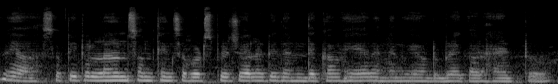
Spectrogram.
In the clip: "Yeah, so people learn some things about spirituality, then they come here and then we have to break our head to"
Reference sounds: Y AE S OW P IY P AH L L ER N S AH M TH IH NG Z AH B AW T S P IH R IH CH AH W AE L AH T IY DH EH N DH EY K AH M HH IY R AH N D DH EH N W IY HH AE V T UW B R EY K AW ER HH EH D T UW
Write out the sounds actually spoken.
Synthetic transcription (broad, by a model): Y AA S OW P IY P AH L L ER N S AH M T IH NG S AH B AW T S P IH R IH CH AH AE L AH T IY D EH N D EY K AH M HH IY R AH N D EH N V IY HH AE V T UW B R EY K AW ER HH EH D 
